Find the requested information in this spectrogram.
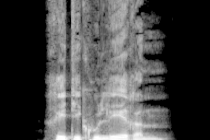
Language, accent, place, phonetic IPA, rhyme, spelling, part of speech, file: German, Germany, Berlin, [ʁetikuˈlɛːʁəm], -ɛːʁəm, retikulärem, adjective, De-retikulärem.ogg
- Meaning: strong dative masculine/neuter singular of retikulär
